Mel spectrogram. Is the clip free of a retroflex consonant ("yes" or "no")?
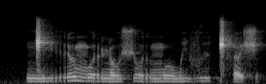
no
